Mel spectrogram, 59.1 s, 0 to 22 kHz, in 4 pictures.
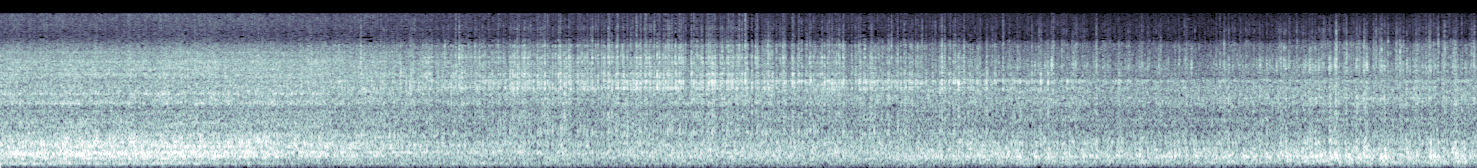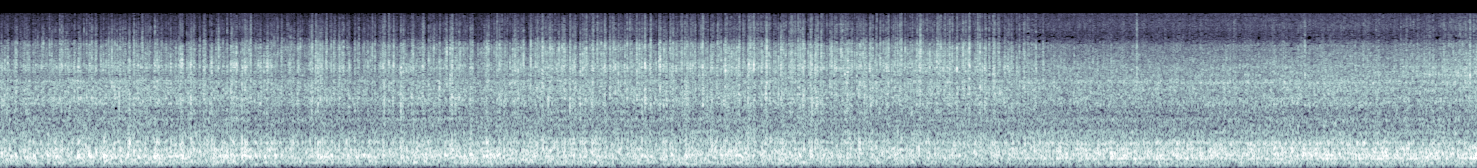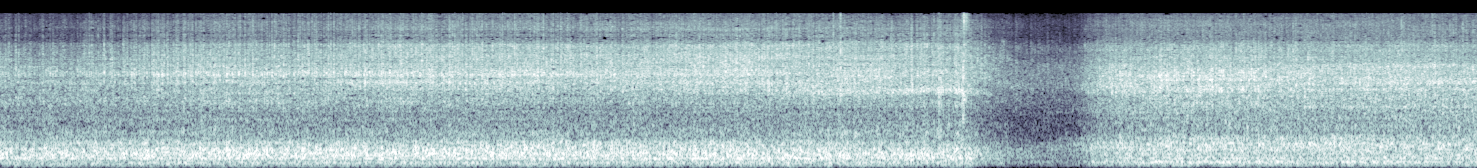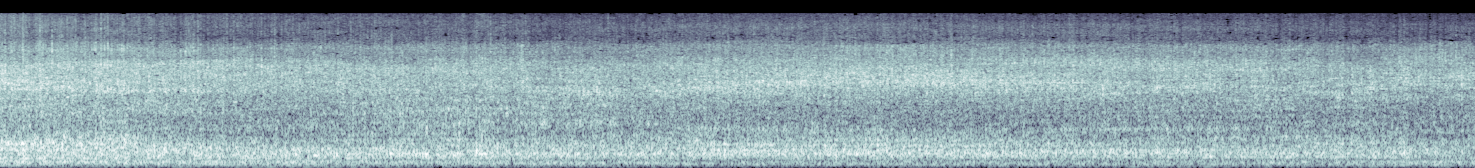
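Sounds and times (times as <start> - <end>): water spraying over car: 28.1 - 59.0.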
